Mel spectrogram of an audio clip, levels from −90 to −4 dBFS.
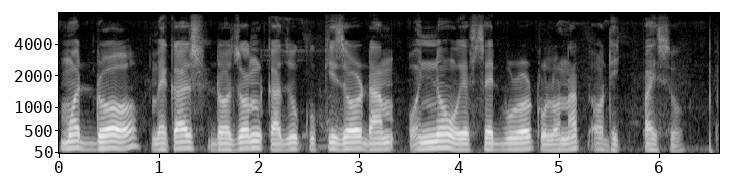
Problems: constant background noise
